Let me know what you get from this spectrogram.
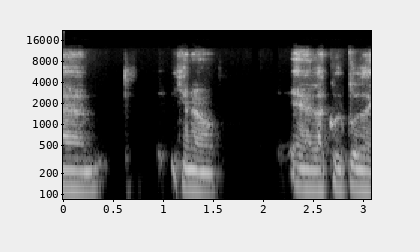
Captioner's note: speaking Spanish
